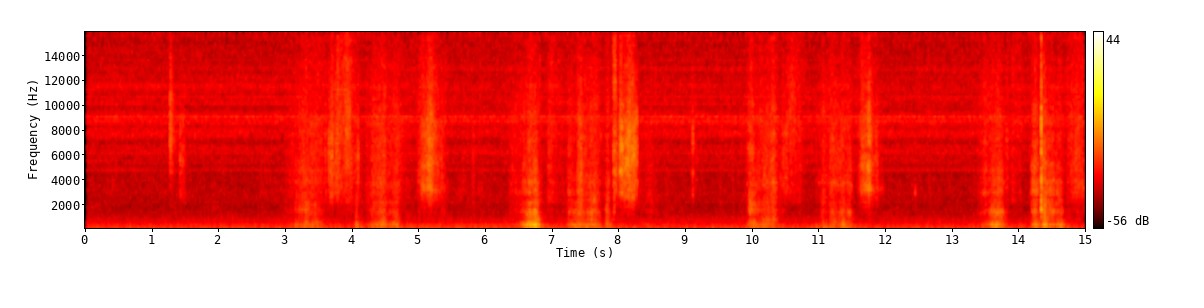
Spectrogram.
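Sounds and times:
plastic scraping on tabletop: 3.1s - 5.5s, 6.4s - 8.4s, 10.0s - 12.0s, 13.4s - 15.0s.

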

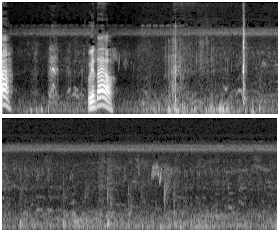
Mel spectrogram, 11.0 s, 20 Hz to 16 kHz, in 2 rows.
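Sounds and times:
insect drone: 0.0s - 11.0s
fishing rod click: 4.8s - 5.0s
falling bird chirp: 7.8s - 9.4s.

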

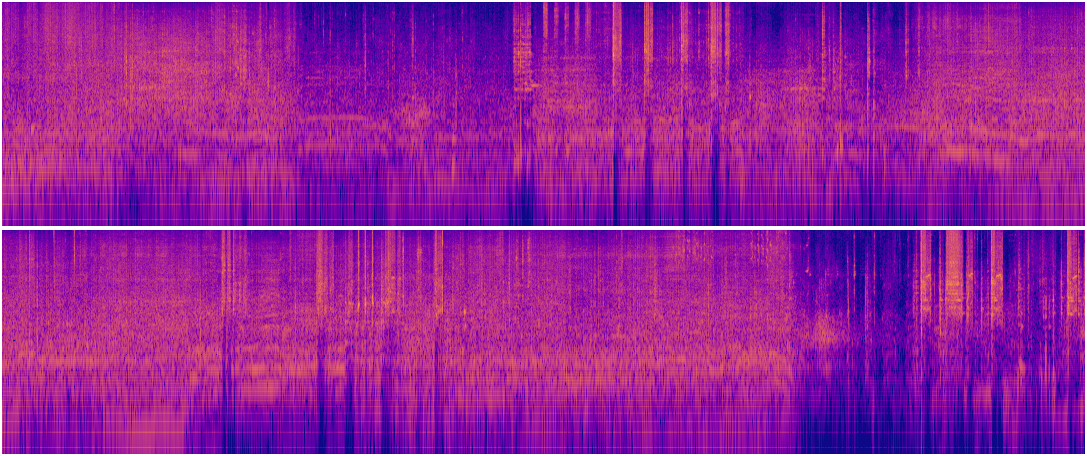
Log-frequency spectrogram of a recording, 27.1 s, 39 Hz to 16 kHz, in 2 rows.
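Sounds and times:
engine running: 11.4s - 23.5s.

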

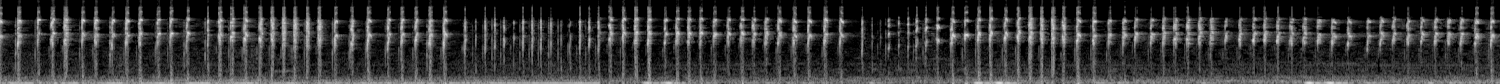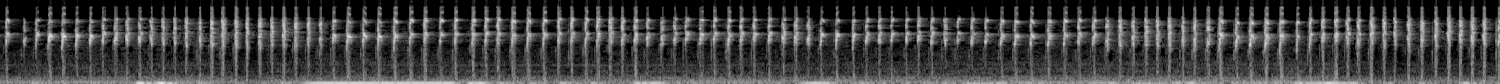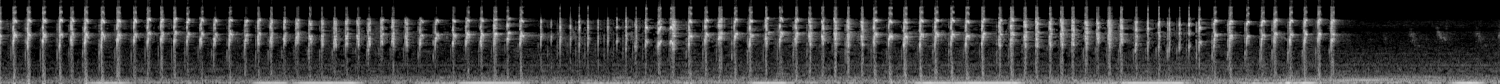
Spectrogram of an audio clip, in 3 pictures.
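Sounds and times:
lovebird chattering trill: 0.0s - 43.5s.

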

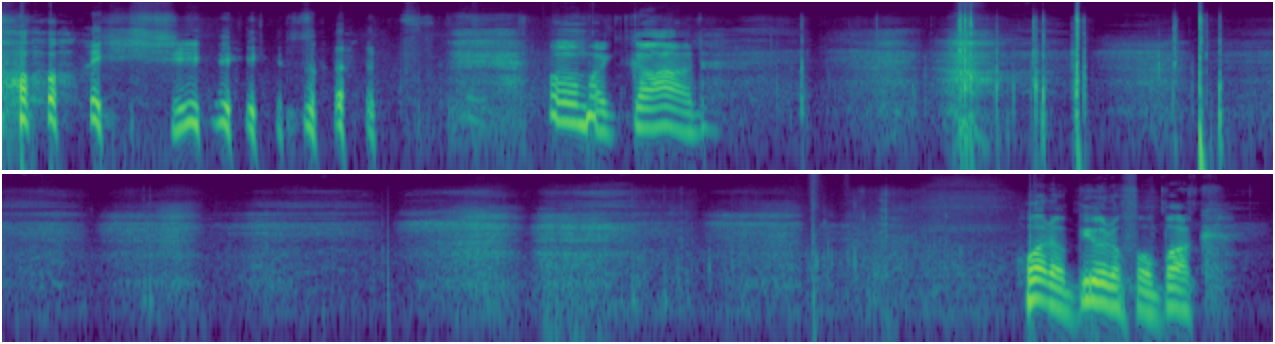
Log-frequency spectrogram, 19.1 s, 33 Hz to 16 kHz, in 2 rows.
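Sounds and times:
man breathing hard: 3.0s - 4.1s, 5.3s - 17.2s
sharp clicks: 5.9s - 9.2s.

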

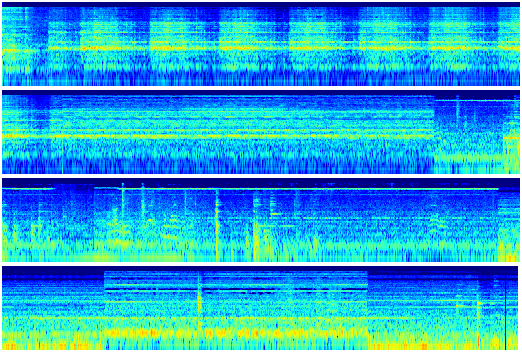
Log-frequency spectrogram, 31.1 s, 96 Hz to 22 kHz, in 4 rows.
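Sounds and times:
lathe tool cutting metal screech: 0.0s - 23.4s, 24.6s - 31.0s
low machine hum: 14.3s - 31.0s.

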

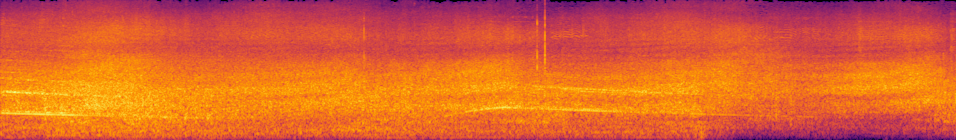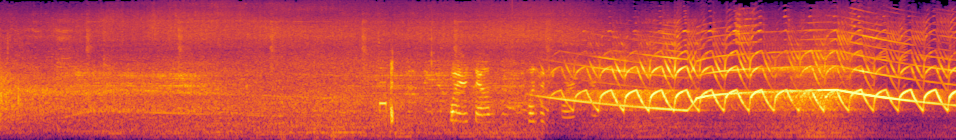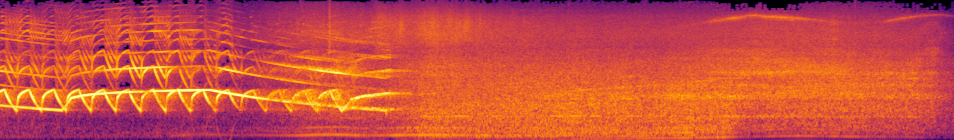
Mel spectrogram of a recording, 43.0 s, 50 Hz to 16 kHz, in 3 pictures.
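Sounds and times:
ambulance siren wail and yelp: 0.0s - 2.8s, 6.5s - 11.1s, 21.0s - 34.9s
vehicle engine and road noise: 0.0s - 43.0s.

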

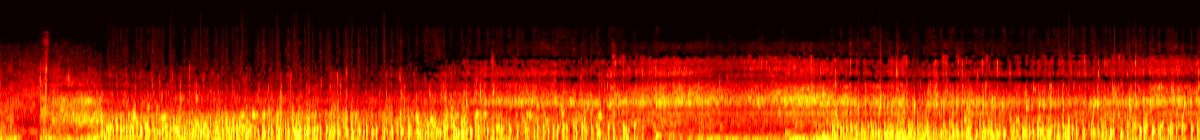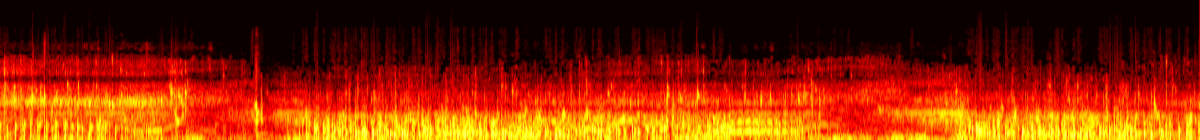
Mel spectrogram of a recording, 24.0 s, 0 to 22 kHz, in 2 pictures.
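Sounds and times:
low underwater rumble: 0.0s - 24.0s
underwater air bubbles: 0.0s - 24.0s.

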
